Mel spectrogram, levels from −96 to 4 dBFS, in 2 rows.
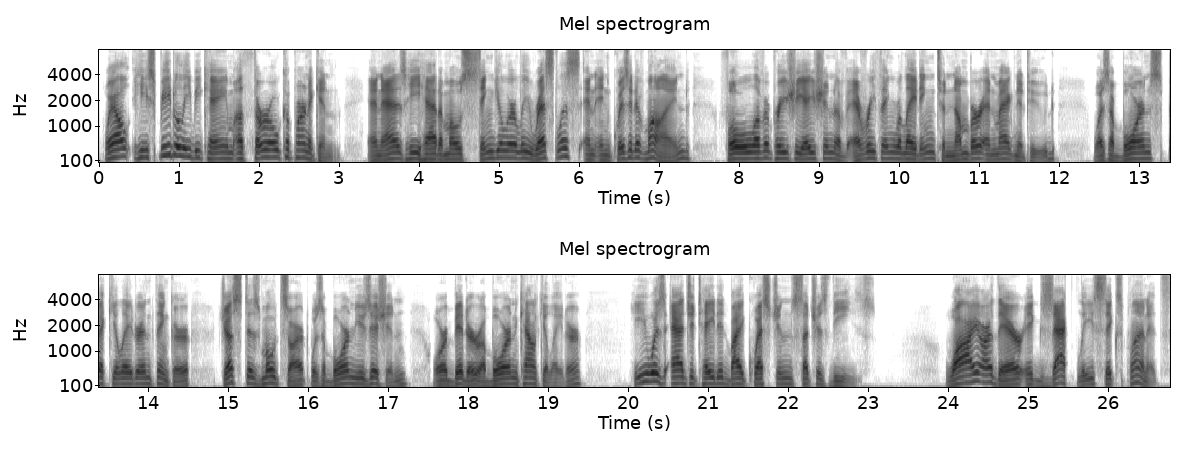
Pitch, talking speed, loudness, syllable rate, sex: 140 Hz, 130 wpm, -20 LUFS, 4.6 syllables/s, male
